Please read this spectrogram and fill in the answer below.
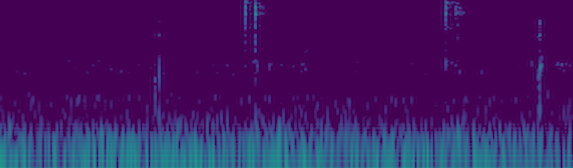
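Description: Near silence with two faint computer mouse clicks, about two seconds in and again near the end.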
